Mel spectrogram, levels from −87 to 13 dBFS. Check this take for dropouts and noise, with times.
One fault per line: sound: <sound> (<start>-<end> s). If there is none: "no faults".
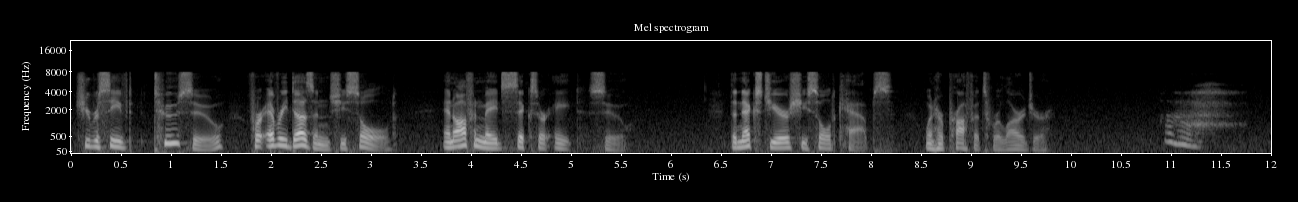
sound: sigh (10.9-11.8 s)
